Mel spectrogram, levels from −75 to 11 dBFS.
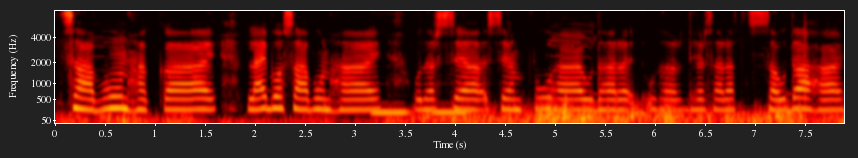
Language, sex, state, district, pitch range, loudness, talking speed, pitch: Magahi, female, Bihar, Jamui, 185-260 Hz, -28 LUFS, 120 wpm, 250 Hz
